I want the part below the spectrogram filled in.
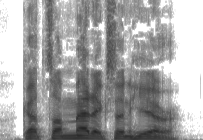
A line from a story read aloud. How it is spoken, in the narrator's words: Torado roared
